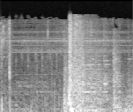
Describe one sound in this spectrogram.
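A pickaxe strikes and smashes wood with a sharp crack.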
